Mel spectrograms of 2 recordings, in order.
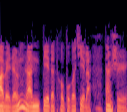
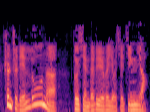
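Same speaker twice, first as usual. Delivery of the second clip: ordinary delivery, nothing marked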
